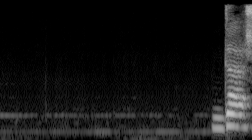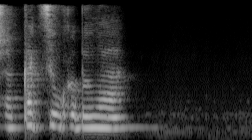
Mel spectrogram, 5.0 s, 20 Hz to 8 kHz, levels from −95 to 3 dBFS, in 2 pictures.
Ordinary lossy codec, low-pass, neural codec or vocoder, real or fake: MP3, 48 kbps; 7.2 kHz; codec, 16 kHz, 2 kbps, X-Codec, HuBERT features, trained on general audio; fake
